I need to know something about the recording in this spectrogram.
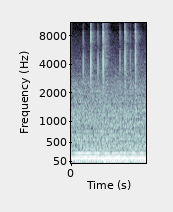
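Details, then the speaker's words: Nissan key fob after motherboard repair and new casing: crisp, light button clicks in small irregular pairs over a faint hum; the buttons now click where they didn't before the repair. "I don't know if you guys can hear that but these buttons are clicking now it didn't click earlier"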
